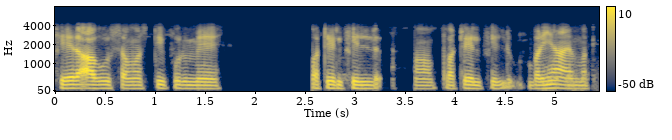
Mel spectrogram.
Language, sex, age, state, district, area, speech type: Maithili, male, 18-30, Bihar, Samastipur, rural, conversation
